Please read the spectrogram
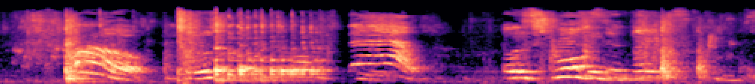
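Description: Small children's voices, squeals and giggles in several short outbursts, some sliding down in pitch, over water splashing in a sink bath.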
